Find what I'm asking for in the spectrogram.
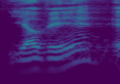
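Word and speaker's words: Jahve: Det står fire konsonanter. J, H, V, H og det må uttales Javé eller Jehova.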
